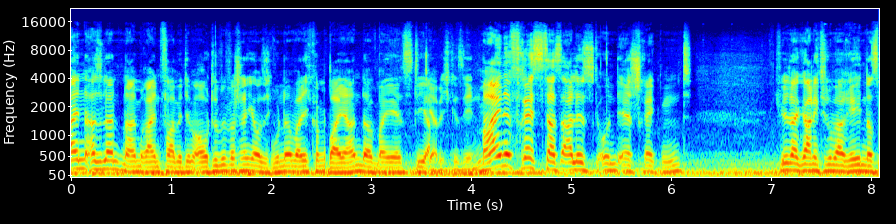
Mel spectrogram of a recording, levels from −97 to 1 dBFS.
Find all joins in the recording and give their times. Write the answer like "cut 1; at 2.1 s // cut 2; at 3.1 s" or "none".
cut 1; at 2.0 s // cut 2; at 2.5 s // cut 3; at 3.1 s // cut 4; at 3.6 s // cut 5; at 4.7 s // cut 6; at 5.3 s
